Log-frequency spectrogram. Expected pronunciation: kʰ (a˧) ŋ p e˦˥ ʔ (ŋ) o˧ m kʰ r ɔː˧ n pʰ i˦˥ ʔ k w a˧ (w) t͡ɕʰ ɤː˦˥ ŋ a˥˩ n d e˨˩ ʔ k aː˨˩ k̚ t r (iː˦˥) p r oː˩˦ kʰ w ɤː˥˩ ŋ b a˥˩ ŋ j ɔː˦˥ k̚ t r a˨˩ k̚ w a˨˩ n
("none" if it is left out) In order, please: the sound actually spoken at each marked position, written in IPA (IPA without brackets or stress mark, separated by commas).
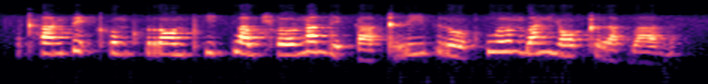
a˦˥, kʰ, w, iː˦˥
